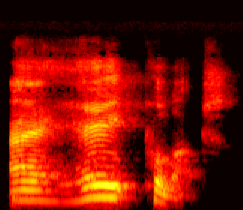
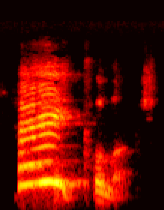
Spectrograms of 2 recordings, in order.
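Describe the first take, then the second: First: "hate" drawn out slowly at usual pitch; stress on hate. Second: "hate" leaping up very high; high-pitched HATE. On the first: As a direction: stretch out "hate" with slow emphasis. Emphatic list of hated exercises. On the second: Repeats hatred at far higher pitch. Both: Retold or imitated.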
